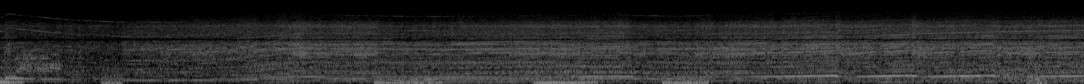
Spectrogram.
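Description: Race car engine in a racing video game, a sustained loud drone with steady harmonic tone that climbs gradually in pitch through the gears, with no talk over it.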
